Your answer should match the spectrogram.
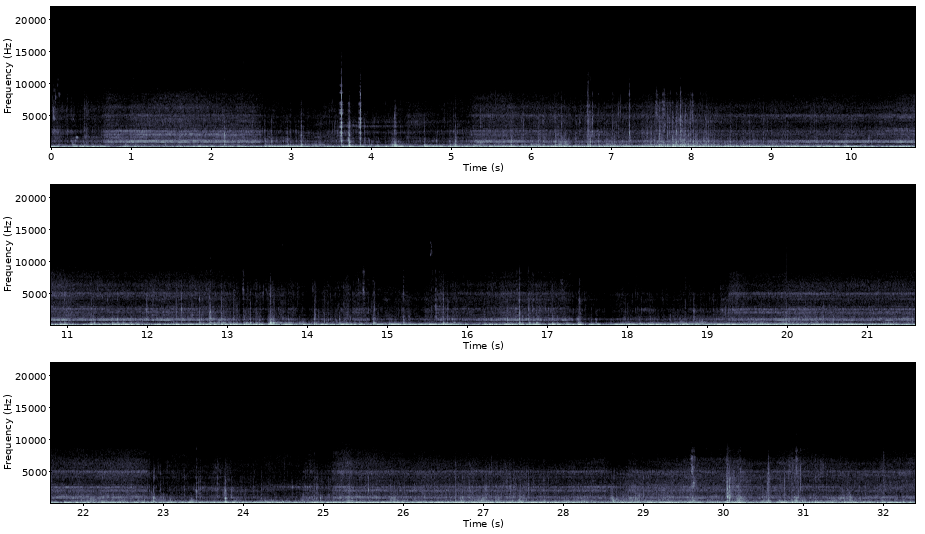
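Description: Mountain bike riding over a dirt trail, heard from a camera on the bike or rider: a heavy, steady rumble of wind and tyre noise on the microphone. Scattered knocks and rattles come from the bike over roots and bumps, and a higher buzz comes and goes.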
